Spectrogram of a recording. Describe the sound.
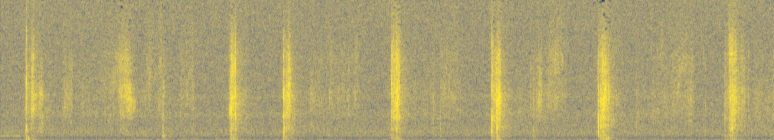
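Cards being shuffled for a solstice card reading: crisp riffles and sharp snaps recur many times at an irregular pace, each a short papery burst over near silence, with no voices.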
